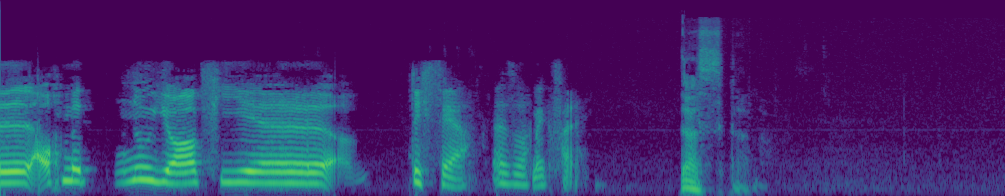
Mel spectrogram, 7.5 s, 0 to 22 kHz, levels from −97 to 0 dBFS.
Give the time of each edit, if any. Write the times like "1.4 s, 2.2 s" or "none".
1.5 s, 3.1 s, 4.0 s, 5.4 s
